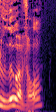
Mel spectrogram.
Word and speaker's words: Louisville: And you're currently in Louisville, as we say. – Great pronunciation.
